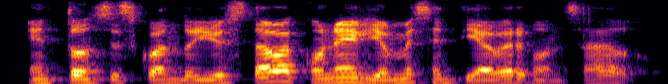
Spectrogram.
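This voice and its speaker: With a Mexican accent, a man talks at a moderate pace and medium pitch in a bright, sharp tone, his intonation fairly even against a quiet background. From Mexico. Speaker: podcast co-host. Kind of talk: casual chat.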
